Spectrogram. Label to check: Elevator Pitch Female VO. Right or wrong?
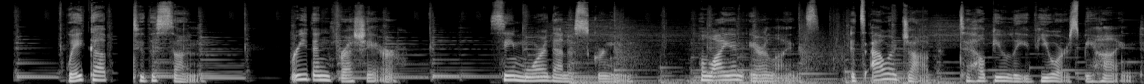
Wrong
